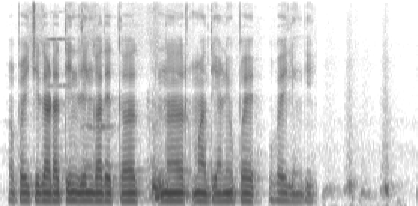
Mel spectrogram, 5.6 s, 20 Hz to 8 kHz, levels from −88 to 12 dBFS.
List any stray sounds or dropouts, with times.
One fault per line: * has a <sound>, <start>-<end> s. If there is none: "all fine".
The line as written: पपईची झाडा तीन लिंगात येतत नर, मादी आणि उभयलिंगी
* has a whoosh, 4.3-5.4 s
